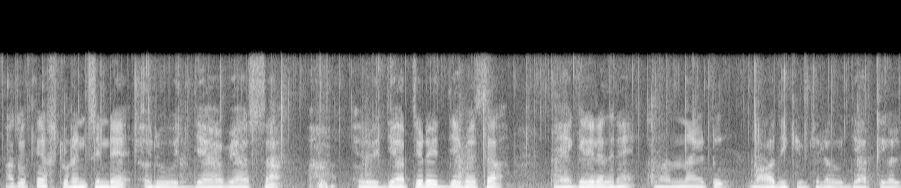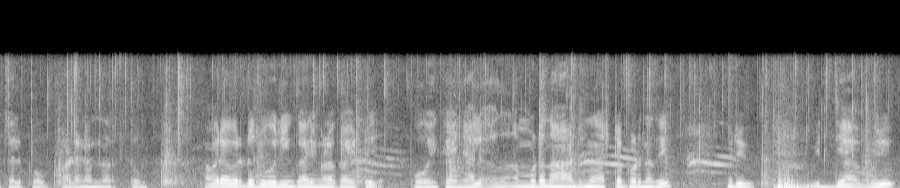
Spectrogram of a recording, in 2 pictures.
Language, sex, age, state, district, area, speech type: Malayalam, male, 18-30, Kerala, Kozhikode, rural, spontaneous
